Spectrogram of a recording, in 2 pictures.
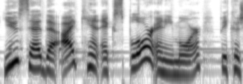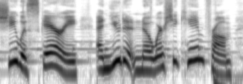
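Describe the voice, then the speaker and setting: A woman's voice: on the high side, big pitch swings, moderate pace, a bit bright. A woman voicing an eager, earnest little boy in an audiobook. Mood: frustrated. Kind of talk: audiobook character dialogue. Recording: music behind the voice.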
